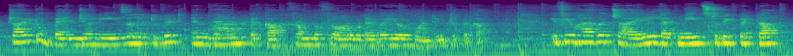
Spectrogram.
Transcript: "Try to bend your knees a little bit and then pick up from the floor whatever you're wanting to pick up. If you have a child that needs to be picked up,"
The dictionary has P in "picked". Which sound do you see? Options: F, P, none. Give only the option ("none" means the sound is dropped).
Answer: P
